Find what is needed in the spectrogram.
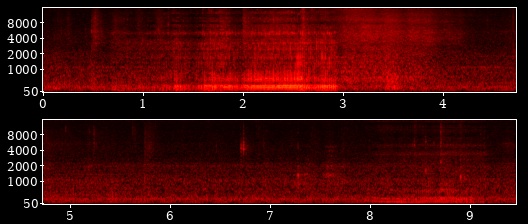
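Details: Puppy asleep in a very strange position, said to snore louder when awake: a rough, buzzing snore rising to a loud peak for a few seconds, then quieter steady breathing noise; snoring.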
